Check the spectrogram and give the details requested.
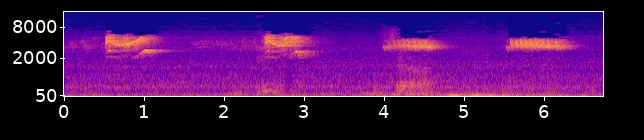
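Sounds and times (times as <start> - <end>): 
greenfinch singing trilling phrases: 0.0 - 3.4, 4.0 - 4.9, 5.5 - 6.5
low rumble: 0.0 - 6.7.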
